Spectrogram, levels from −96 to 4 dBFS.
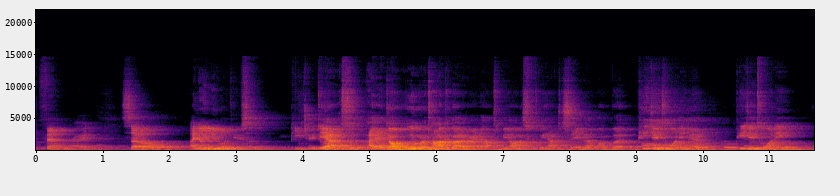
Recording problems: off-mic speech; far
room echo; noticeable; dies away in 1.4 s
background music; noticeable; throughout; 15 dB below the speech

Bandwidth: 14.5 kHz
